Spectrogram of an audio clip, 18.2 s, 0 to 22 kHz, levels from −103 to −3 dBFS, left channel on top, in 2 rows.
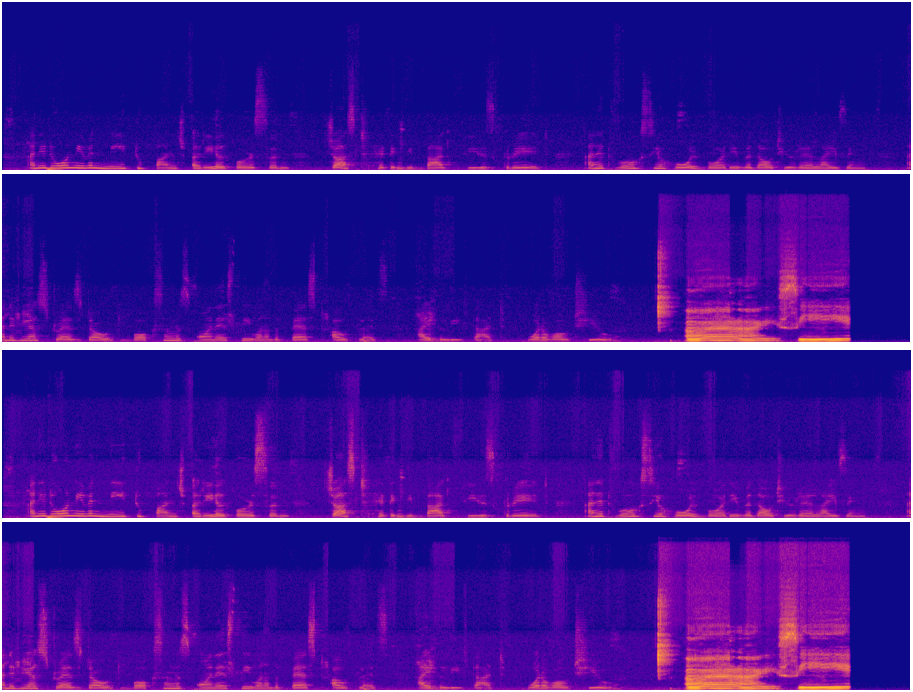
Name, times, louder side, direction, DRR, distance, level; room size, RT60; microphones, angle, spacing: voice 1, 0.0-2.9 3.2-5.4 5.8-8.6 9.0-12.8 13.2-14.0 14.3-15.3, right 2 dB, 75° right, 3.3 m, -50 dB
voice 2, 15.6-17.6, right 4 dB, 25° right, 0.4 m, -24 dB
head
